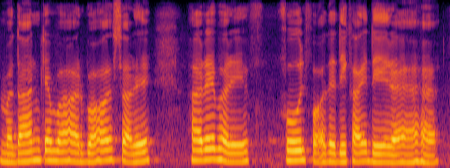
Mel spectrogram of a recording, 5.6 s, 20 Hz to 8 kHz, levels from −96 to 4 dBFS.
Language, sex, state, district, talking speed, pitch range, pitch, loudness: Hindi, male, Jharkhand, Palamu, 140 wpm, 150-170 Hz, 160 Hz, -13 LUFS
